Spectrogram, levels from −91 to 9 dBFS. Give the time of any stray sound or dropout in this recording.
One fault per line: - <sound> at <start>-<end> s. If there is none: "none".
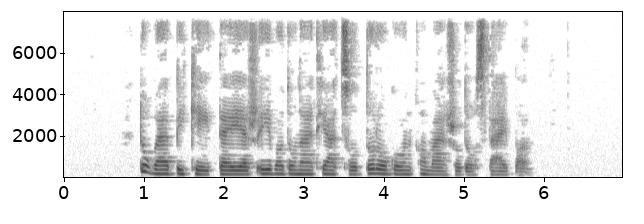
none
